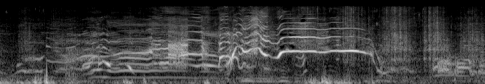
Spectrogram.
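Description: A small boy laughs and squeals close by.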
